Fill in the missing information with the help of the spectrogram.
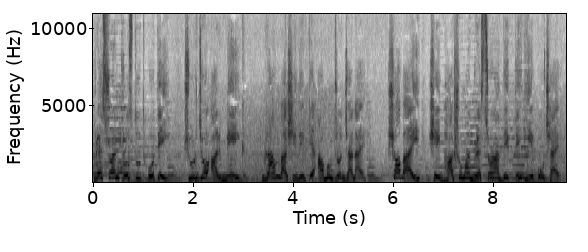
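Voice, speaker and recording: A woman's voice: sits high, very animated, normal speed. A woman narrating a scripted cartoon story as its storyteller. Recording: music behind the voice.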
